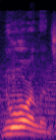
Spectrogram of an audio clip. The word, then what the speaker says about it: New Orleans: call it New Orleans think of this way it's like new like new and then ore like what you row a boat with and then lens like a camera lens that's how you say it New Orleans and you put the emphasis on that ore okay so that's what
